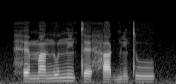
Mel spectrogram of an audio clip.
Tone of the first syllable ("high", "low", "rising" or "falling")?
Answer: low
